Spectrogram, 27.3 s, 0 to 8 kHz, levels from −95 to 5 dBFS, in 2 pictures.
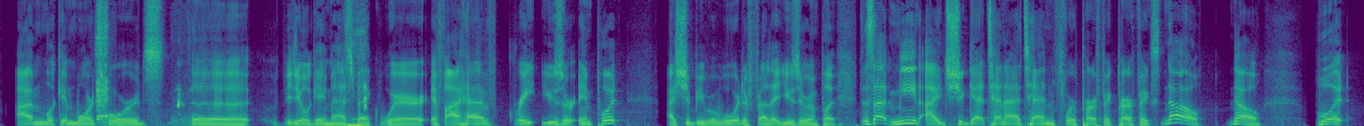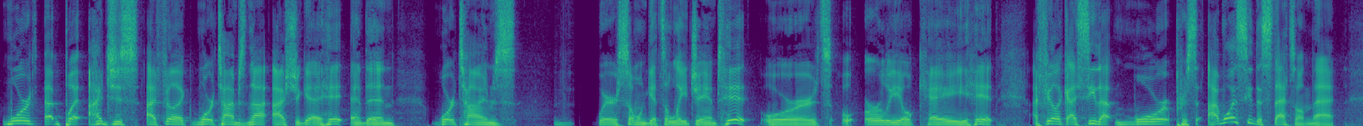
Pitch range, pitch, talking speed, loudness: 110-140 Hz, 120 Hz, 185 wpm, -23 LUFS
